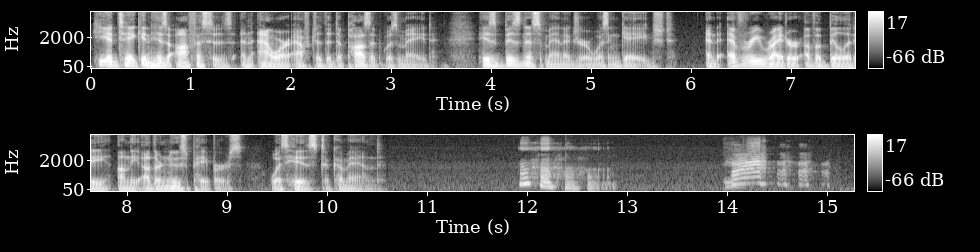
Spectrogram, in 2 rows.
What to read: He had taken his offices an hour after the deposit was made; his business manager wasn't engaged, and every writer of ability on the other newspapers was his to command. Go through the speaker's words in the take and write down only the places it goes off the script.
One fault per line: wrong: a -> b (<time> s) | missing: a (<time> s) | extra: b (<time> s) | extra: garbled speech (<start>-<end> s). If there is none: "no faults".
wrong: wasn't -> was (5.0 s)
